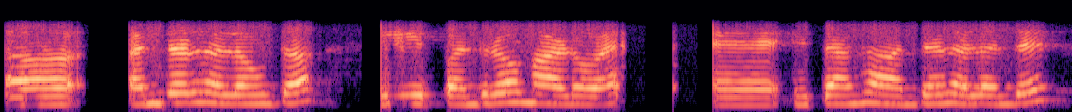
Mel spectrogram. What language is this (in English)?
Sindhi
